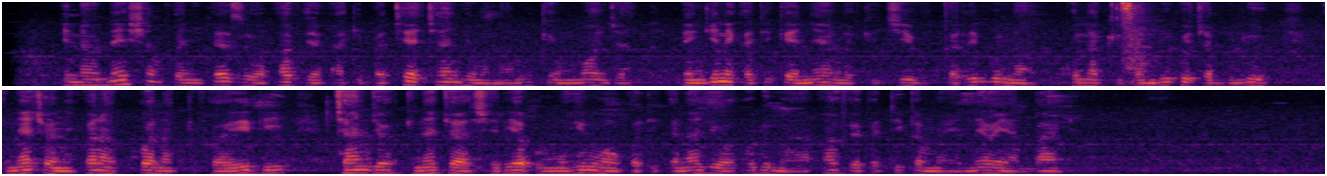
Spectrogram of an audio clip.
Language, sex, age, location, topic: Swahili, male, 25-35, Kisumu, health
